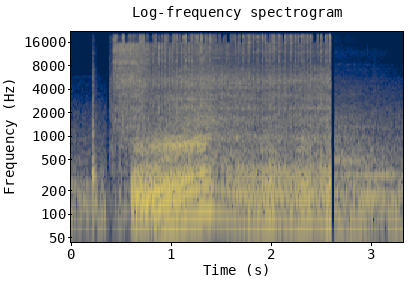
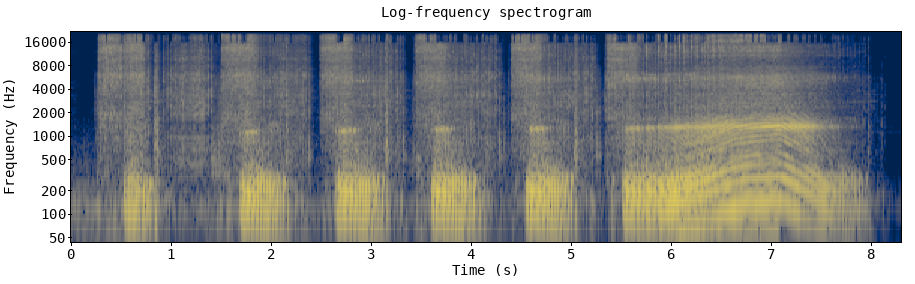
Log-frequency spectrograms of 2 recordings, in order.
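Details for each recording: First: Small petrol engine on a high-pressure water sprayer after carburetor main jet cleaning (clogged by stale fuel, previously surging and stalling on throttle): revs up quickly, pitch climbs smoothly, normal revving. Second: Small engine on a high-pressure water/fertilizer sprayer with a float-type carburetor that won't rev and dies. With fuel sprayed in it fires briefly, revs and dies, so spark and compression are good; fuel starvation traced to a clogged carburetor needing its jet cleaned.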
